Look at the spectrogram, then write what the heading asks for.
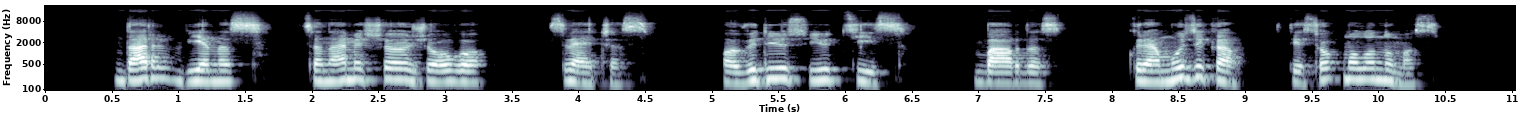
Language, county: Lithuanian, Šiauliai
